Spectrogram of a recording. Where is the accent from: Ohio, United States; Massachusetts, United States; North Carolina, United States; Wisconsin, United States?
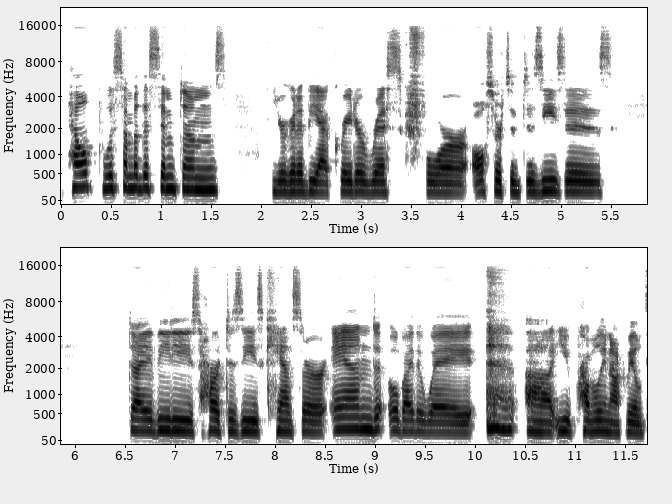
Massachusetts, United States; Newton; I grew up in Newton, Massachusetts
